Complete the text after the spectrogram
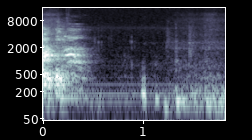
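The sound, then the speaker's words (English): A single harsh cough bursts out at the start, then fades into quiet background noise with a few soft low bumps and faint breathing. “I had to cough.”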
